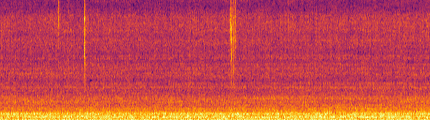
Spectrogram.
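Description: A steady low hum with a faint hiss underneath, and two faint ticks, one about two seconds in and one near five seconds.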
